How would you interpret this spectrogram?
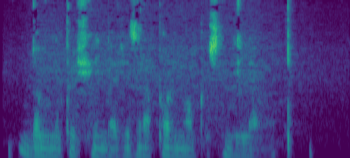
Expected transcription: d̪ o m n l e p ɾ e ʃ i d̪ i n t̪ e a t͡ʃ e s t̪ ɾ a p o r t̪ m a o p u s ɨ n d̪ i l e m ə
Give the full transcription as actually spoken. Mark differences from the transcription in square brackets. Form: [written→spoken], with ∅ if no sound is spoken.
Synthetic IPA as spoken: d̪ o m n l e p ɾ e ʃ [i→e] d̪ i n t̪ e a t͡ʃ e s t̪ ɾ a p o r t̪ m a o p u s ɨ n d̪ i l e m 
